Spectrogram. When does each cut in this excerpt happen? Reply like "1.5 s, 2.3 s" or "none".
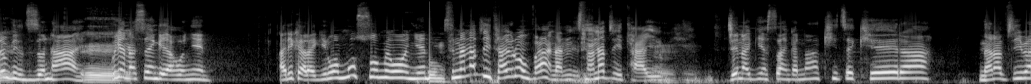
4.3 s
